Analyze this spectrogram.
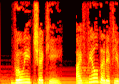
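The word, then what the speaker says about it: Wojcicki: course she pronounces it the English way woii instead of the Polish way vuy chicky I feel that if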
